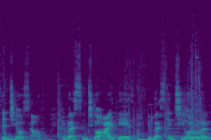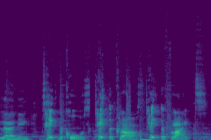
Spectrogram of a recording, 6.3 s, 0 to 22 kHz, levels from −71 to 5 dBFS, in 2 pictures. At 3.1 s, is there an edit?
no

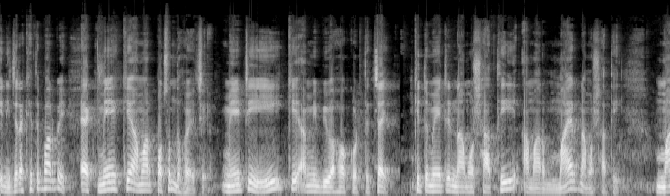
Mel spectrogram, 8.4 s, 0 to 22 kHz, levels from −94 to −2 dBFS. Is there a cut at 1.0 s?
yes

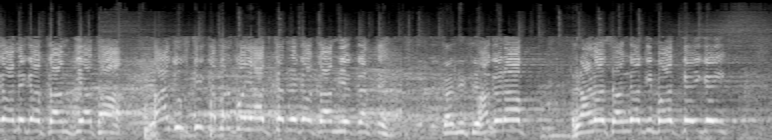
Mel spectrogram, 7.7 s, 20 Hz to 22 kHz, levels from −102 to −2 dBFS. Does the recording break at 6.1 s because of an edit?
no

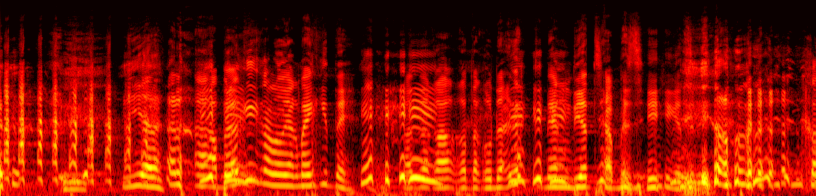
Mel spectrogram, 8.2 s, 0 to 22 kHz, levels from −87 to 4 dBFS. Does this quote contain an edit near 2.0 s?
yes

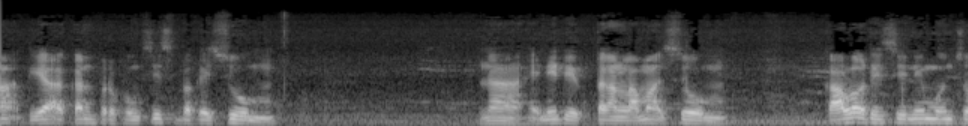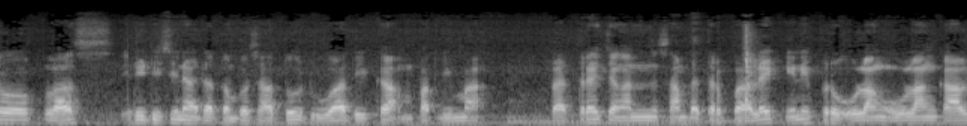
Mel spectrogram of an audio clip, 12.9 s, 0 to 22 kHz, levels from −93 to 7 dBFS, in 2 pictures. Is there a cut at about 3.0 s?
no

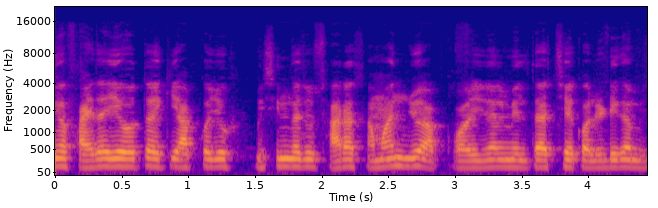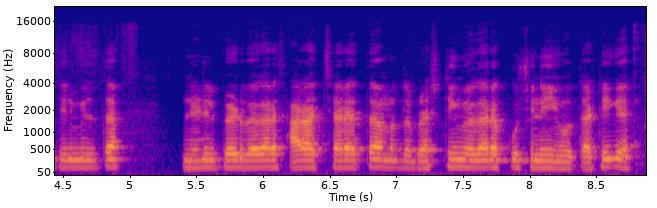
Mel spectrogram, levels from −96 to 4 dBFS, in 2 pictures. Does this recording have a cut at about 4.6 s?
no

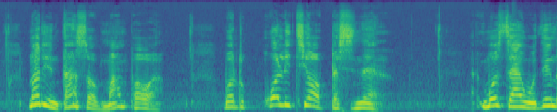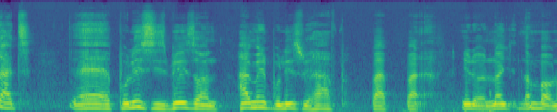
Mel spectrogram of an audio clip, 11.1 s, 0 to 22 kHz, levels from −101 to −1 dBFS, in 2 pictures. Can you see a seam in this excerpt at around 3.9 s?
no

